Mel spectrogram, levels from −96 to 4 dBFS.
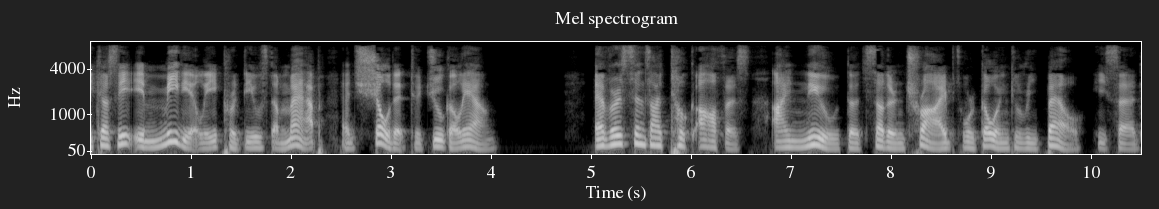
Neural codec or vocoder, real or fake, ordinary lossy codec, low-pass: codec, 44.1 kHz, 7.8 kbps, Pupu-Codec; fake; MP3, 48 kbps; 7.2 kHz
